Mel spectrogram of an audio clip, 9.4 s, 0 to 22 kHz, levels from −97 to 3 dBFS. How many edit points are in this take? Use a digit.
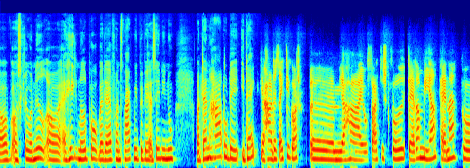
1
